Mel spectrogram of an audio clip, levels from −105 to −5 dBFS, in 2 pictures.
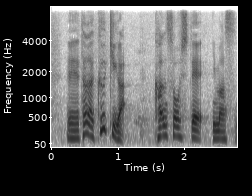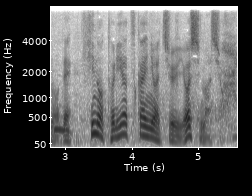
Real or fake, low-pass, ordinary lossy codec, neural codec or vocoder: real; 7.2 kHz; none; none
